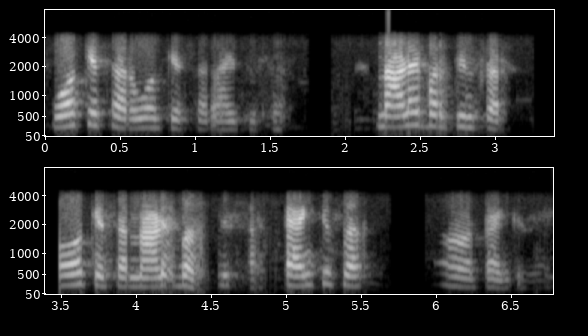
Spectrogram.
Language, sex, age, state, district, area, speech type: Kannada, female, 30-45, Karnataka, Mysore, rural, conversation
